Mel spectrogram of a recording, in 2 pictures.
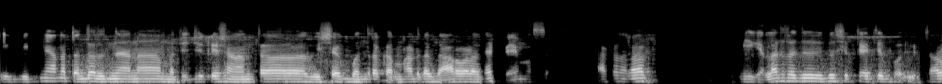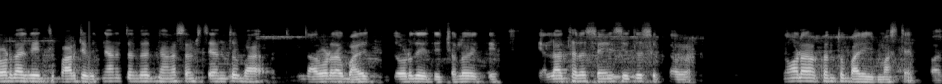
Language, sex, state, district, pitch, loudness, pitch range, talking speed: Kannada, male, Karnataka, Dharwad, 130 Hz, -16 LUFS, 125-145 Hz, 145 wpm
